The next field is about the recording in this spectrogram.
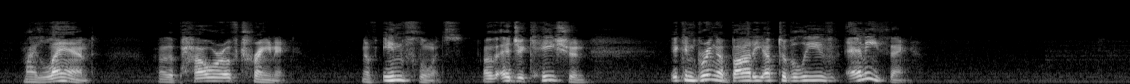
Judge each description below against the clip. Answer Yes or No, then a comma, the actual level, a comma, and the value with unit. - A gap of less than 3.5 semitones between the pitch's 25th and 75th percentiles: No, average, 4.1 semitones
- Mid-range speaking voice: Yes, medium, 170 Hz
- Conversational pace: No, slow, 100 wpm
